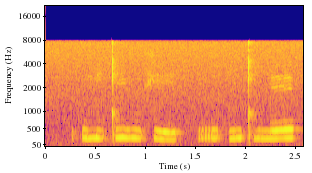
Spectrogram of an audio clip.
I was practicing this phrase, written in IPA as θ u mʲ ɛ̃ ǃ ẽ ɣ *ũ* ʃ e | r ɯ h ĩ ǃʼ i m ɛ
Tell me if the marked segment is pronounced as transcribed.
yes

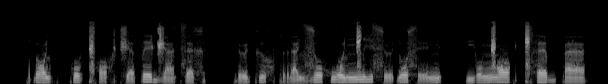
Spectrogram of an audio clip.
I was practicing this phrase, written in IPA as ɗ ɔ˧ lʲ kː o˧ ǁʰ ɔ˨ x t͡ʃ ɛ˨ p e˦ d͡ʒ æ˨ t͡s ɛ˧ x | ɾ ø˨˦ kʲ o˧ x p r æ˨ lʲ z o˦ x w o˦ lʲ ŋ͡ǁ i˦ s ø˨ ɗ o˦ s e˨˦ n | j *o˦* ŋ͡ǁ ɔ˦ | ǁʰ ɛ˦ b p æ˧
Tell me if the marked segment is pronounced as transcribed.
no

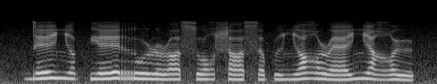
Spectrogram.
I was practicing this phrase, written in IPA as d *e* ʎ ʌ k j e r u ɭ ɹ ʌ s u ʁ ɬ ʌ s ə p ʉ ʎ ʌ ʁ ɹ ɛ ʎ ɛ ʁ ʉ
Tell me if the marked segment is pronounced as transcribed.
yes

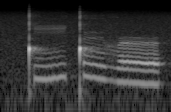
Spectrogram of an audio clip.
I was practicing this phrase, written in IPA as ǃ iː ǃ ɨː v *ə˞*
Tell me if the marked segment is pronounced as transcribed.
yes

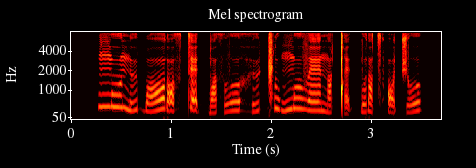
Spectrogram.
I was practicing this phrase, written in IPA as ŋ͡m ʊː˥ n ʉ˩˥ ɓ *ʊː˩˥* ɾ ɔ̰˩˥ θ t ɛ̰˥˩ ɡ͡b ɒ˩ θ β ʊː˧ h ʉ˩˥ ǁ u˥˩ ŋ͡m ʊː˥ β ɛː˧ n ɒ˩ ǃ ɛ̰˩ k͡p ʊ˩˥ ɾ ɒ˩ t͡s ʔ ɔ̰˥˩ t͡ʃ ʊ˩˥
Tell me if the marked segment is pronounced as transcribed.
no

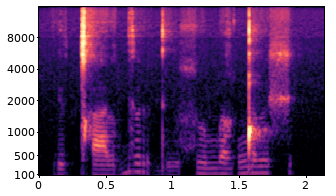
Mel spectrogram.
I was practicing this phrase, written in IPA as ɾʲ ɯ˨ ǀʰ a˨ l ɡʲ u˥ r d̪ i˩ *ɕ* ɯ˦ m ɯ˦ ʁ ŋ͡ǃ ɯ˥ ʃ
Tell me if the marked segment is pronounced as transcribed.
no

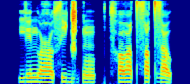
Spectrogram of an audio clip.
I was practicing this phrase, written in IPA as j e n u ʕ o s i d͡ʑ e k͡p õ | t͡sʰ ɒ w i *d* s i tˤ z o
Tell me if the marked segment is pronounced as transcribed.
no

